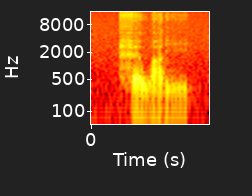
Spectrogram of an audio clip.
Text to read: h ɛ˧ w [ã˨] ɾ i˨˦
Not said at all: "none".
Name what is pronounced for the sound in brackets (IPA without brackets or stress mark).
a˨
